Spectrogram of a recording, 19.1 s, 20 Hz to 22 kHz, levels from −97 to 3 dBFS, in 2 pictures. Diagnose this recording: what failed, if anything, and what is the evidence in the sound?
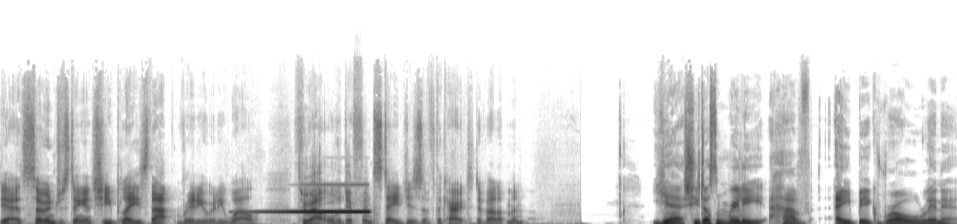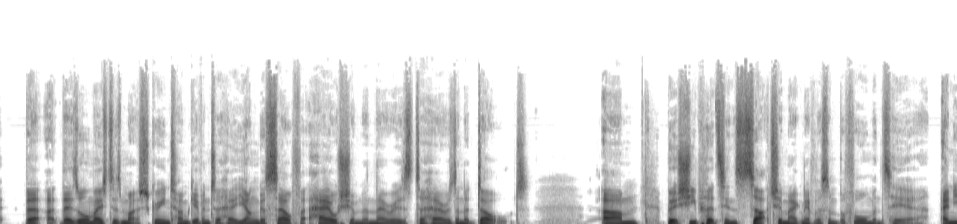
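Loudspeaker feedback squeal in the analogue path, where the microphone picks up the loudspeaker it feeds. From 2.28 s a single tone at 1.3 kHz rises out of the speech, swelling over roughly the first 0.7 s until it sits about 10 dB above the speech, and it ends at 3.72 s. At that frequency the gain around the acoustic loop exceeded one, so the tone built on itself until the loop was broken.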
